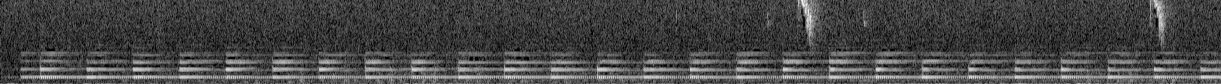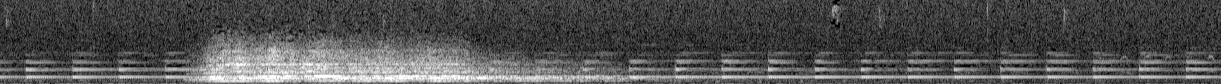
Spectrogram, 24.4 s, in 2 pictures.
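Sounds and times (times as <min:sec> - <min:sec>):
winter tourist train passing over a hill: 0:00.0 - 0:24.4
sustained whistle-like train blast: 0:13.9 - 0:19.5.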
